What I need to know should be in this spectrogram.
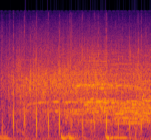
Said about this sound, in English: Y'all make some noise for our host, Mr. Greg Allen Williams.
